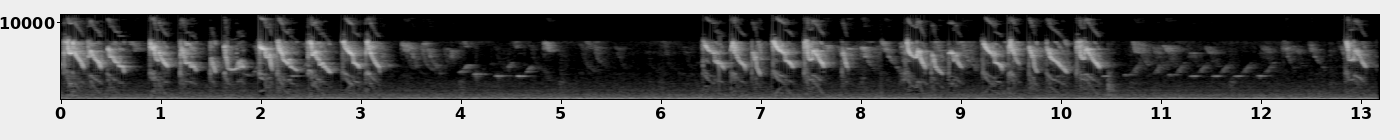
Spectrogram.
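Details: Javan white-eye song to make other white-eyes sing along: bursts of fast high descending chirps, a quiet gap of about two seconds with scattered notes, then renewed rapid twittering.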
